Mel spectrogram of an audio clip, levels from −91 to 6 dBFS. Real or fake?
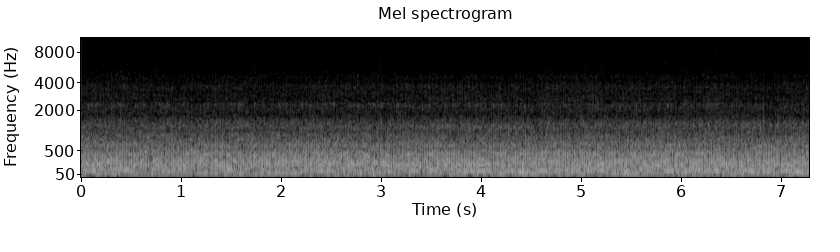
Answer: fake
